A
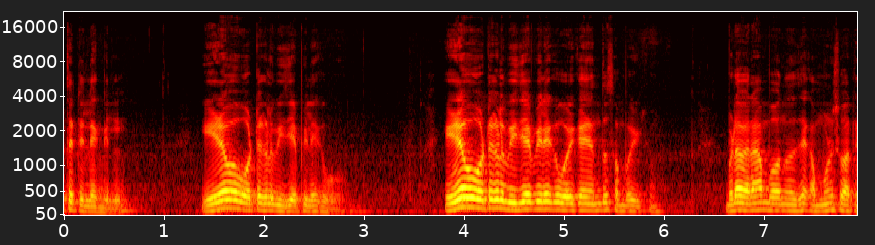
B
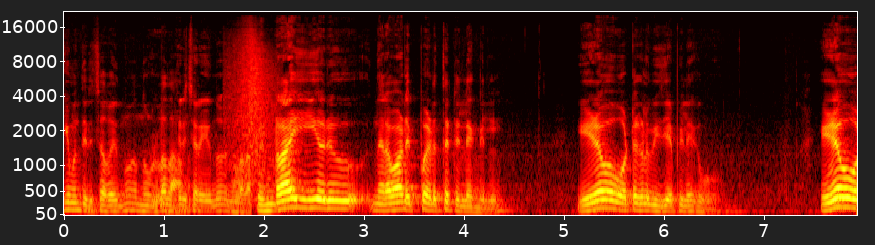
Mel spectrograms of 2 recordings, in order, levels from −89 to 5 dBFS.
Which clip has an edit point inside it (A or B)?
B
